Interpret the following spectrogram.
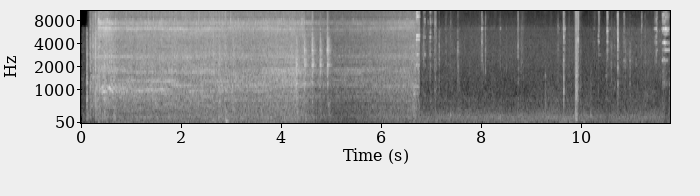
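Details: Sonata engine running, belt bearing noise: a loud, rough metallic grinding rush, then a much quieter run with scattered light clicks after the fix. Worn belt idler/tensioner pulley bearing.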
